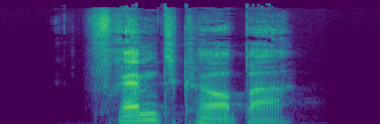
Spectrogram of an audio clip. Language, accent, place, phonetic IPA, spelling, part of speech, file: German, Germany, Berlin, [ˈfʁɛmtˌkœʁpɐ], Fremdkörper, noun, De-Fremdkörper.ogg
- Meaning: foreign body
